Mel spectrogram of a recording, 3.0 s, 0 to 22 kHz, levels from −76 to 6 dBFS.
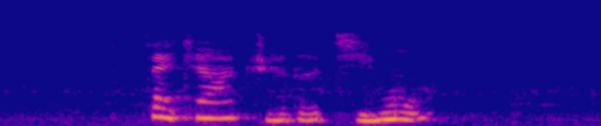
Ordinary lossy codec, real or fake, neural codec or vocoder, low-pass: AAC, 48 kbps; real; none; 7.2 kHz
